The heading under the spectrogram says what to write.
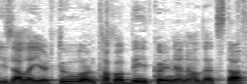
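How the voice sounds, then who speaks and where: A man's dark, mellow voice at medium pitch against a quiet background. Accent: Spanish. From Venezuela. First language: Spanish. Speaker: bitcoin merchant-adoption advocate. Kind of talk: podcast interview. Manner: halting, many repetitions.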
